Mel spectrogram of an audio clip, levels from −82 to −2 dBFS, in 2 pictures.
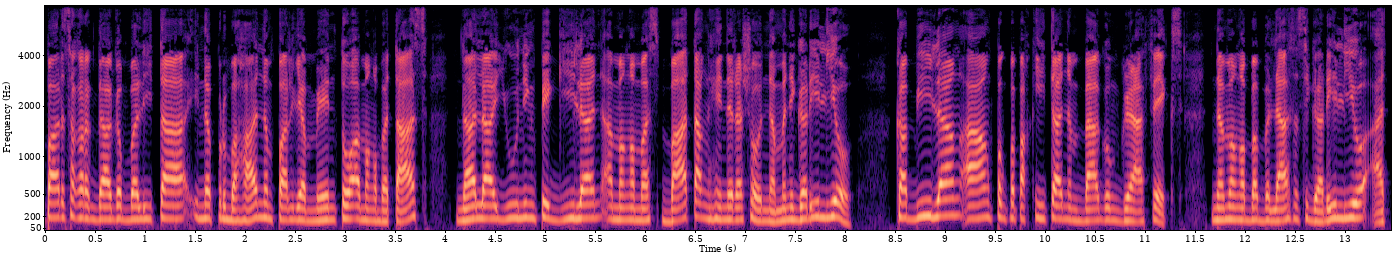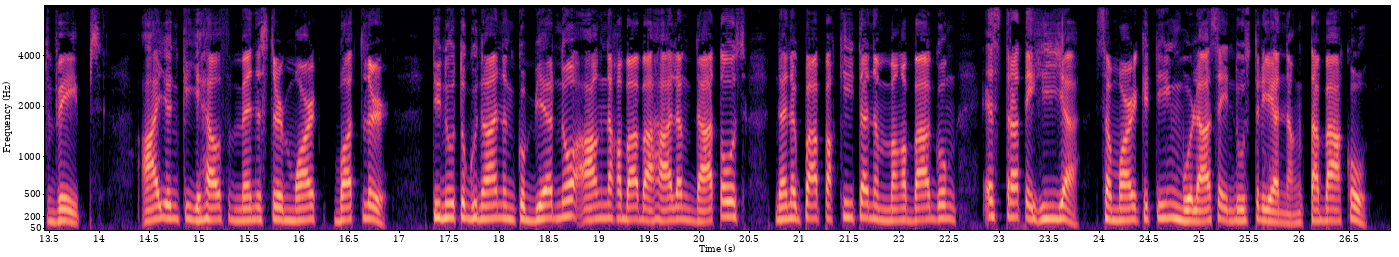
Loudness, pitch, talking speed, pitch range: -19 LUFS, 170 Hz, 130 wpm, 155-180 Hz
